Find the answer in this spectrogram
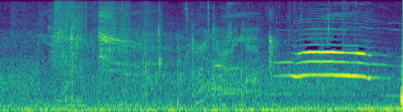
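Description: Domestic cat giving one long, steady meow near the end, dipping slightly in pitch as it ends.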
